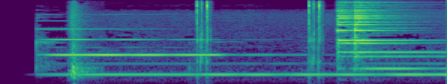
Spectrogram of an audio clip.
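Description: Synthetic bell chime ringing on in one sustained note, broken by several sharp clicks, with a second, brighter chime struck about three and a half seconds in. It is the sound effect of a subscribe-button and notification-bell animation.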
